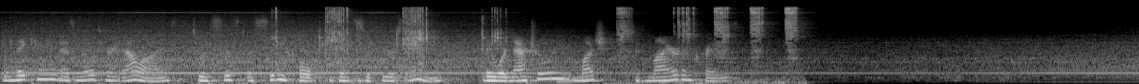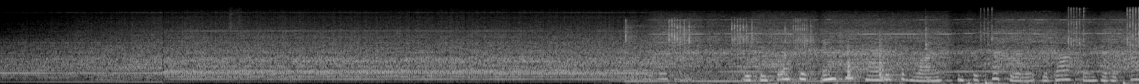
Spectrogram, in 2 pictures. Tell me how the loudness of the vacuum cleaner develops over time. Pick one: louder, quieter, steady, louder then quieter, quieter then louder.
quieter then louder.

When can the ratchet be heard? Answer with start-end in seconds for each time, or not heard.
2.7-8.1, 17.6-22.7.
